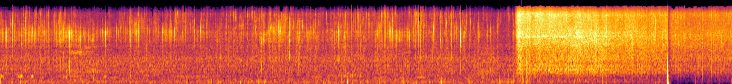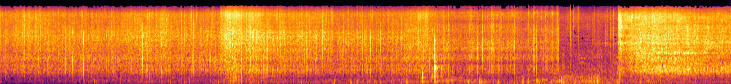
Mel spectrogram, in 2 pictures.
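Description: Hot oil in a wok over a wood fire sizzling, with a sudden loud sizzle about ten seconds in as food goes into the pan, easing off and surging again twice later. A single sharp click a few seconds after the first surge.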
